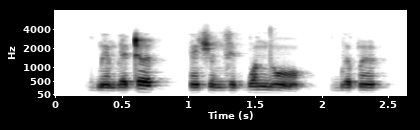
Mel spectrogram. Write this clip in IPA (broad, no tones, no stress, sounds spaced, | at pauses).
ɡ͡b ɛ̃ b ɛ ʈ ə | ɛ̃ ʃ ɯ n z ɨ ɡ͡b ɔ n d ɔ̃ | b ə p ə̃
